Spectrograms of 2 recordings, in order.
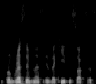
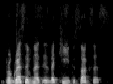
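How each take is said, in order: First: Much softer and lower, like an echo; quiet echoing repeat. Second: Said in the usual way. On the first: Shown as a demonstration. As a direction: drop it down to a hushed repeat.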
